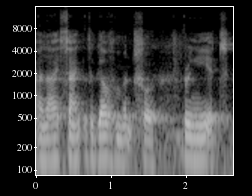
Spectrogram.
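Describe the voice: A woman with a northeast Scottish accent has an extremely low pitch and a slightly mellow tone.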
